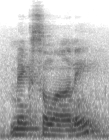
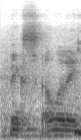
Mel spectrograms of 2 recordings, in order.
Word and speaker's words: Mixellany: here with, Mixellany. Mixellany. You can say You can say Mixellany. it. I'm You're American. You're American. You can say it. And the British say Mixellany.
